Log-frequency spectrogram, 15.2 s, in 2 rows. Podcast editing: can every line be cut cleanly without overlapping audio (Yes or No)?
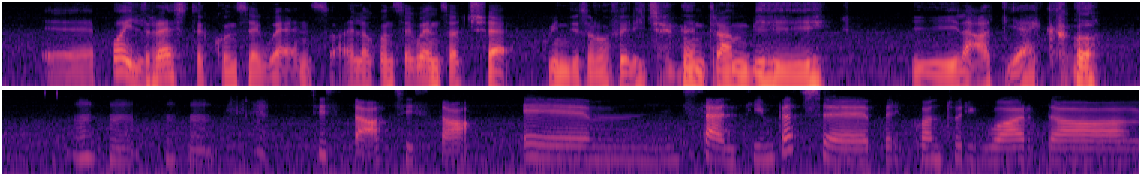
Yes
